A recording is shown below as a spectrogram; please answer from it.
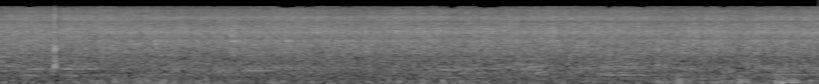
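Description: Steady outdoor background noise with an uneven low rumble, and faint distant voices.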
